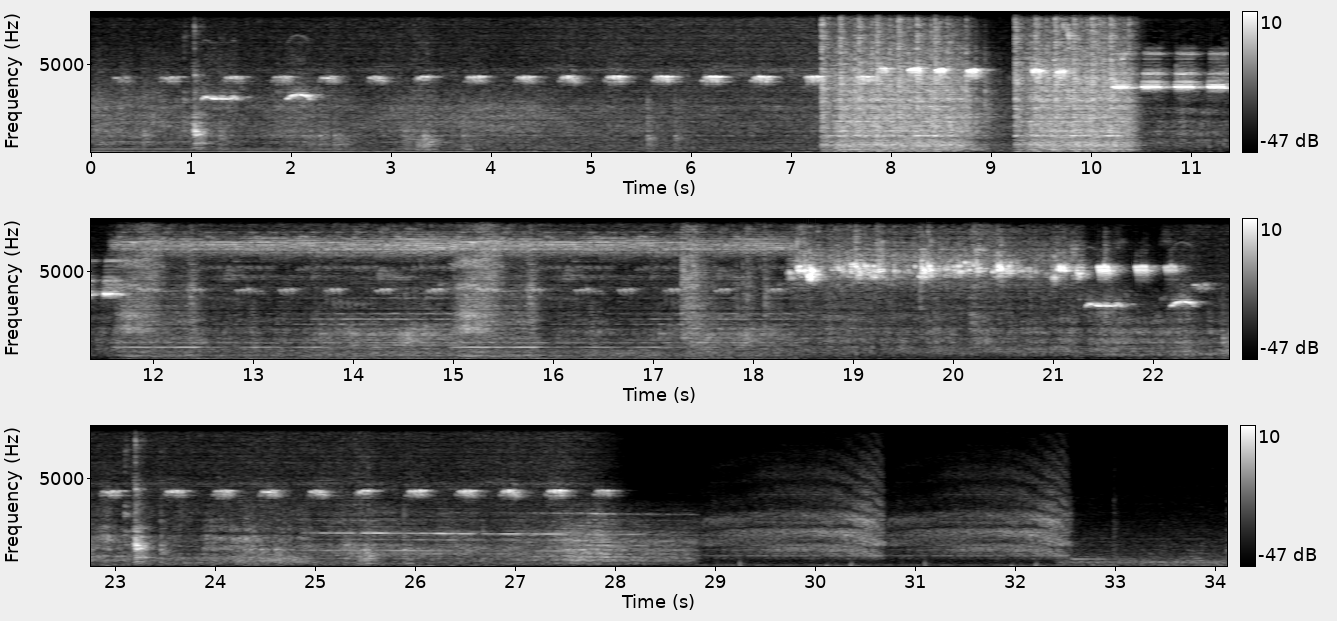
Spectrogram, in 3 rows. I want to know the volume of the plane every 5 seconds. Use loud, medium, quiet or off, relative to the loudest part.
loud, medium, medium, medium, loud, loud, loud.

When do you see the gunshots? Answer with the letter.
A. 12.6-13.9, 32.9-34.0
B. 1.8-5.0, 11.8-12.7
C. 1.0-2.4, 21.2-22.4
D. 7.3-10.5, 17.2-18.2
D.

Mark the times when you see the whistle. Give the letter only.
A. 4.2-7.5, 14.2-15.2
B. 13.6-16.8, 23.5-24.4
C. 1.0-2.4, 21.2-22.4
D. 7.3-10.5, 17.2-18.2
C.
